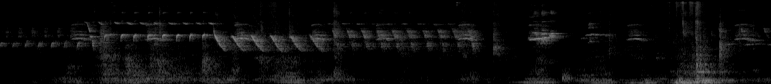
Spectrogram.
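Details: Portuguese harlequin canaries from a breeding setup, with chicks in the nest: dense high chirping and fast rattling trills, several notes per second, layered over one another, with brief soft knocks underneath.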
